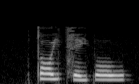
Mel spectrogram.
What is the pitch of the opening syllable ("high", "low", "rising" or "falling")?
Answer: high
